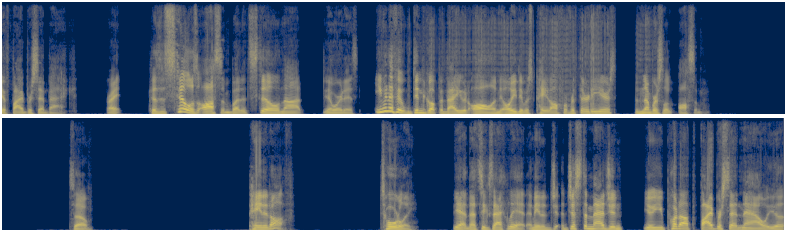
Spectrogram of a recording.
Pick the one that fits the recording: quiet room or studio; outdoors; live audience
live audience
